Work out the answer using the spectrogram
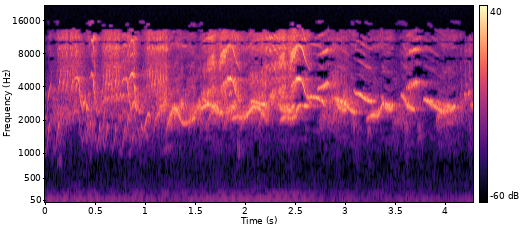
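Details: Caged Chinese hwamei, selected market birds in Vietnam, in competitive duel singing: a dense, overlapping torrent of bright whistled notes swooping up and down, with several rapid phrases crowding together and a faint low hum beneath.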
